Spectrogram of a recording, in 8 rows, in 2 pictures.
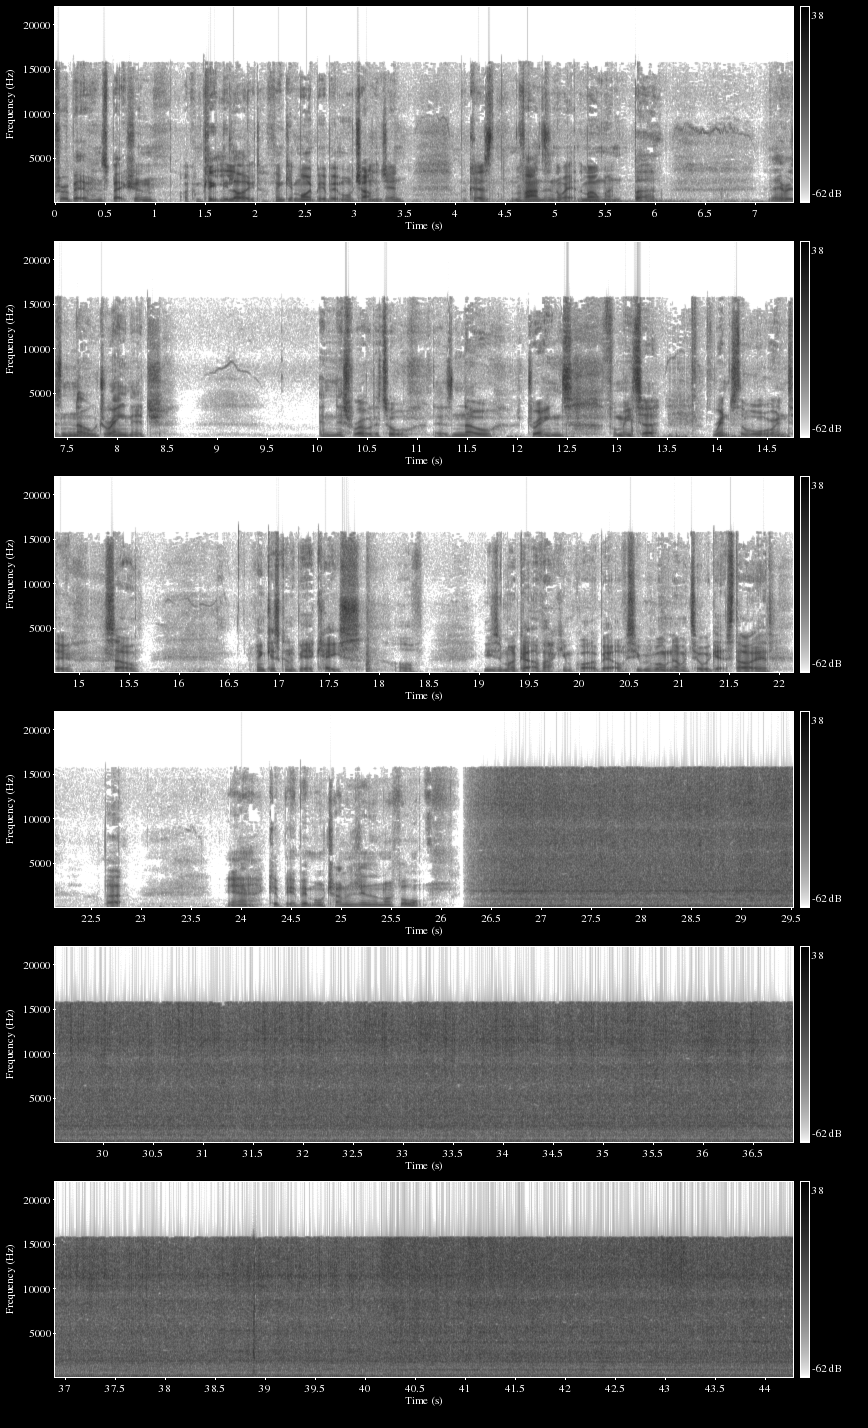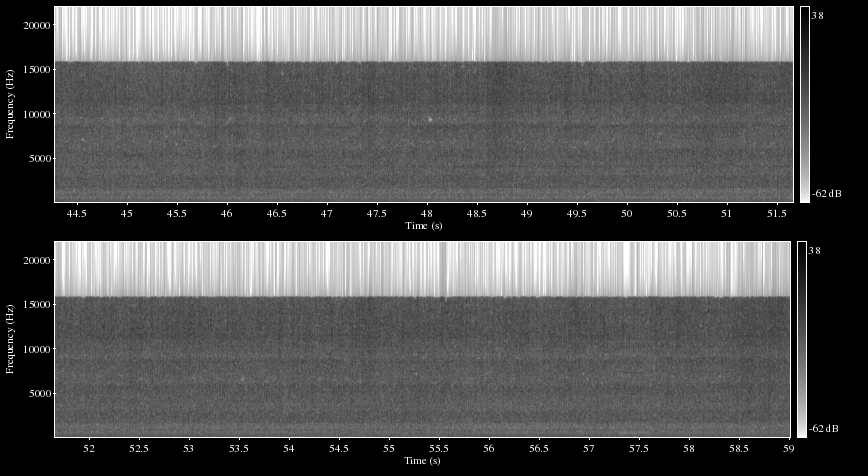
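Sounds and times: pressure washer engine running: 26.3 - 59.0.

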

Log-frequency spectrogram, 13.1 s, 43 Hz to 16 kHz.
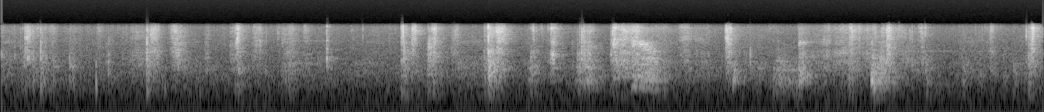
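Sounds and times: puppy scuffing and scratching slipper: 0.3 - 3.8, 5.0 - 11.7.

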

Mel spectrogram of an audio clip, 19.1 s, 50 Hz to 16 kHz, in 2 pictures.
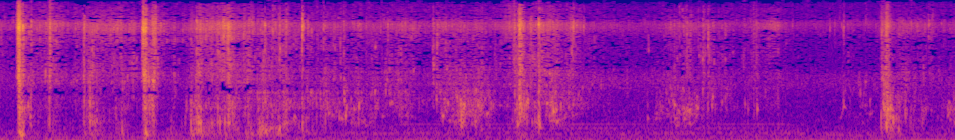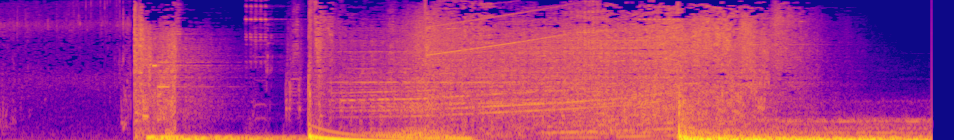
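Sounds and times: water trickling and sloshing: 0.0 - 10.9
loud music with deep bass: 12.6 - 14.6, 16.2 - 18.3.

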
